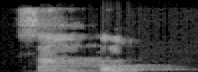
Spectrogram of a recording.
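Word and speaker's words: さんぷん: 3 menit sampung. Tulisannya san tapi dilafalkan m. Sampung.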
